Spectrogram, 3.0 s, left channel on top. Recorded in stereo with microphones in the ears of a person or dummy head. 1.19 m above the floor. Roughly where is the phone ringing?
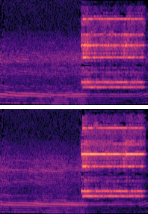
Right.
